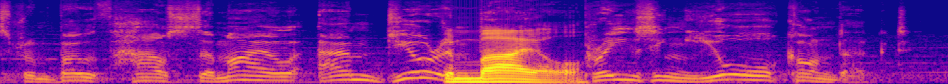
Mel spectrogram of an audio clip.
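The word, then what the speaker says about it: Dzemael: a son of house zile zile you don't pronounce the d a brute how quickly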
